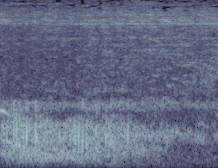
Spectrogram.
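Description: Dubai Fountain's water jets falling back into the lake as the show ends: a steady rushing of spray that fades as the jets die down.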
